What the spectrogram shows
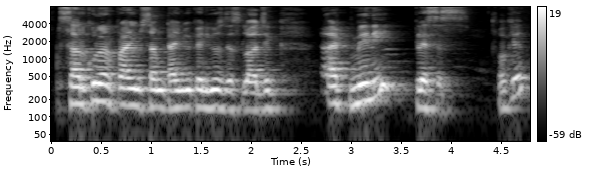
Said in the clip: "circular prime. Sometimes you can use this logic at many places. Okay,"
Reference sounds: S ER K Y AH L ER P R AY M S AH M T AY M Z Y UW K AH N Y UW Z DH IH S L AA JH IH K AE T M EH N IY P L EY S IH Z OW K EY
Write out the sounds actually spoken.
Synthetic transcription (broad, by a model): S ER K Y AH L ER P R AY M S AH M T AY M Y UW K AH N Y UW Z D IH S L AA JH IH K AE T M EH N IY P L EY S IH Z OW K EY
